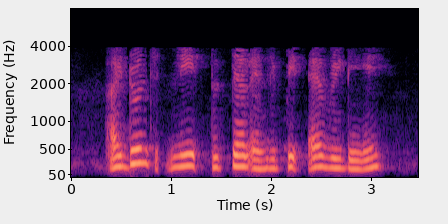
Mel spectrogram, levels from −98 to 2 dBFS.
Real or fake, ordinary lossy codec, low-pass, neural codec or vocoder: fake; AAC, 16 kbps; 7.2 kHz; vocoder, 22.05 kHz, 80 mel bands, HiFi-GAN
